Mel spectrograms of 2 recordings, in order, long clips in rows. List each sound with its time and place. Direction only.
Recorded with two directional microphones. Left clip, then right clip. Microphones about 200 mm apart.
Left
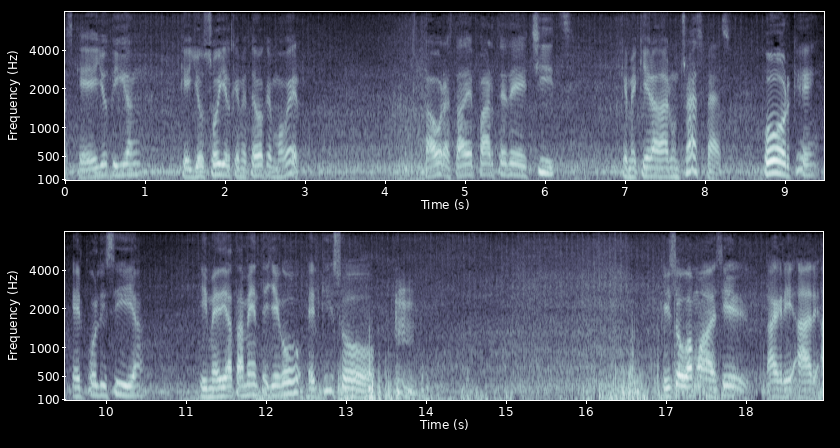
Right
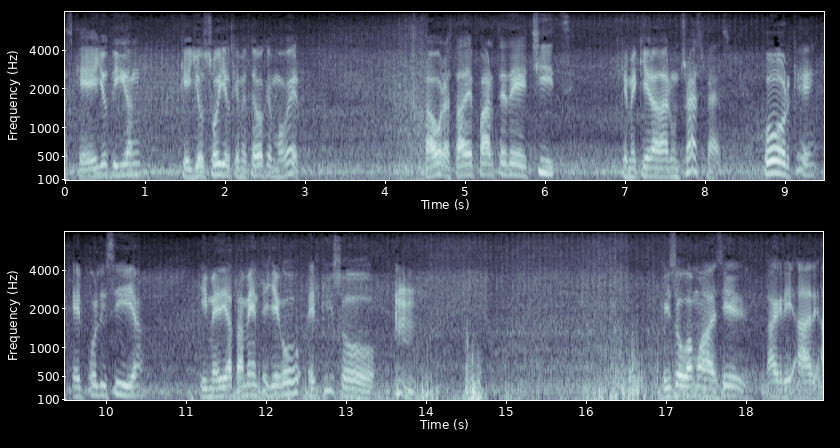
0.2 s speech: 15° left (ahead or behind)
4.5 s speech: 5° left (ahead or behind); by 13.3 s 25° left (ahead or behind)
13.6 s speech: 15° left (ahead or behind)
17.0 s speech: 25° left (ahead or behind)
